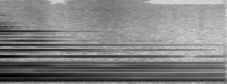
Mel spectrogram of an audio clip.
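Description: A single ukulele chord rings out close and clear, its notes sustaining and slowly fading.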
